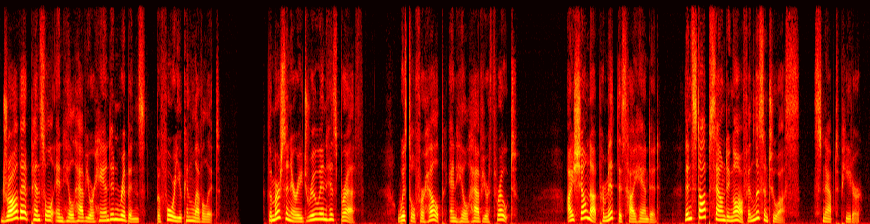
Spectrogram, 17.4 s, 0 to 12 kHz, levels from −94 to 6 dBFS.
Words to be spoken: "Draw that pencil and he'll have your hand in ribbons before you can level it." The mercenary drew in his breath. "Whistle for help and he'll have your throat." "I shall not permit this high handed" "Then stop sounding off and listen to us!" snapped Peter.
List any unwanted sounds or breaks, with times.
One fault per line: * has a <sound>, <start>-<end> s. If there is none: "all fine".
* has a dropout, 8.1-8.2 s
